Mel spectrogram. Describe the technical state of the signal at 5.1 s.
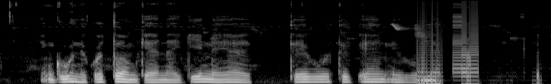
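At 5.1 s the speech has robotic sound from repeated short buffers, running from 4.17 s after "tekutik en" to the end. Most of the sound is a rigid, metallic buzz fixed at 188 Hz, likely from a roughly 5 ms buffer being replayed. Unlike a pitch shift, that pitch stays fixed and doesn't follow the voice.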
